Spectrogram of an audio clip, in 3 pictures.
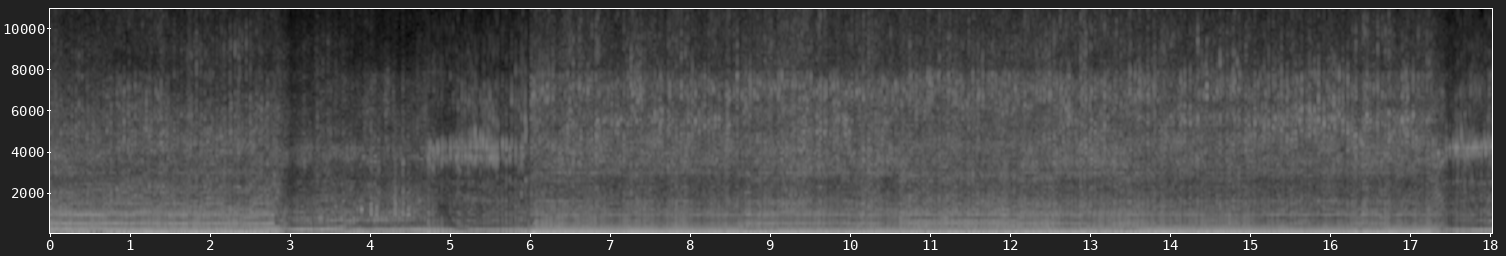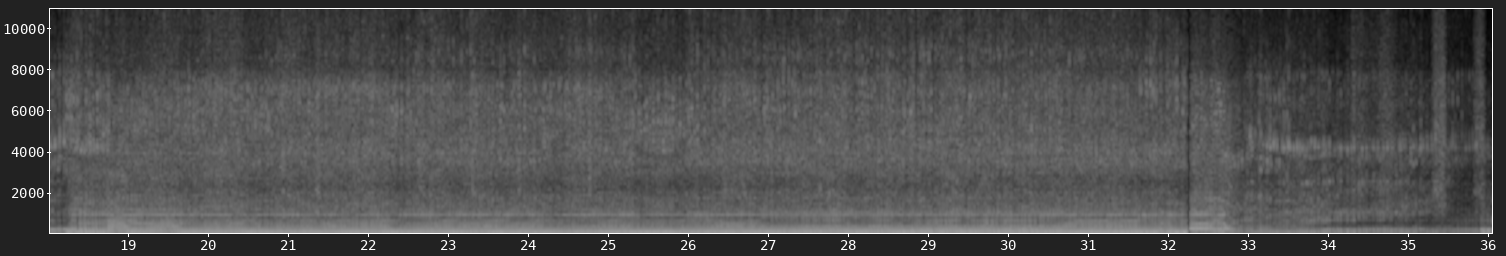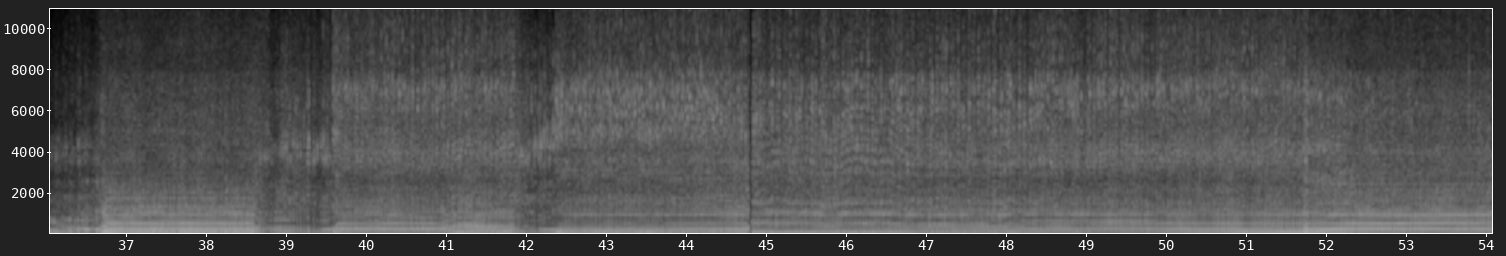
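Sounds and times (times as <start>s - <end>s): blades cutting hedge: 0.0s - 54.0s
hedge trimmer engine running: 0.0s - 54.0s.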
